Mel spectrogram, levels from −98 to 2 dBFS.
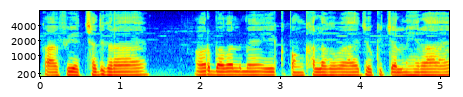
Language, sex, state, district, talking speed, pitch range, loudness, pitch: Hindi, male, Uttar Pradesh, Lalitpur, 210 wpm, 135-150 Hz, -15 LUFS, 140 Hz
